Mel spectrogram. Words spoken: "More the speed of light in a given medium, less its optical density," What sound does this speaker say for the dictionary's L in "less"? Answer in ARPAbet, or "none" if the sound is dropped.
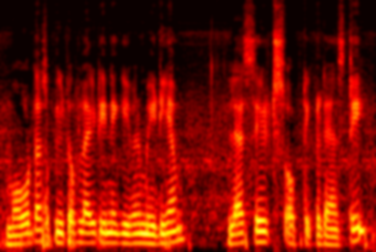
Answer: L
